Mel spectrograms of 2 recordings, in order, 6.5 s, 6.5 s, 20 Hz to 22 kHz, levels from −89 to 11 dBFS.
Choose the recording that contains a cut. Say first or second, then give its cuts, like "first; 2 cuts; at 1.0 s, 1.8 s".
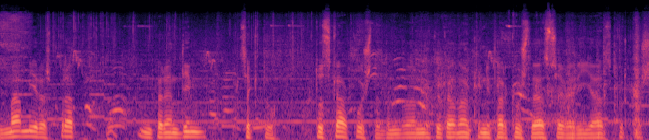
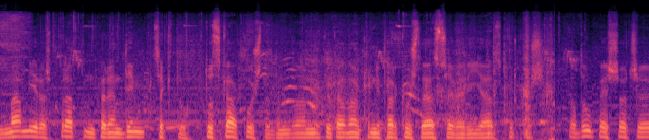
second; 3 cuts; at 0.8 s, 1.7 s, 5.5 s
